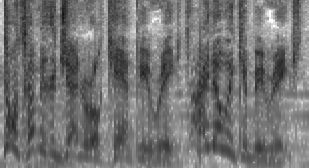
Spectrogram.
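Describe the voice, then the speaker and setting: A man's voice: high-pitched, wildly swooping pitch, very fast, creaky, music in the background, full character voice. An actor playing an agitated, desperate American man in a radio drama, pleading insistently in streetwise talk. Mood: frantic, desperate. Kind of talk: vintage radio drama acting.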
